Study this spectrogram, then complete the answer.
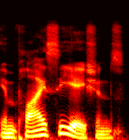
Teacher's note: Listen for the stress. It's on the third syllable.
